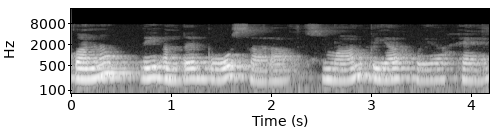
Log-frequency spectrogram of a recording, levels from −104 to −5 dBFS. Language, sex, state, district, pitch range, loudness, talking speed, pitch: Punjabi, female, Punjab, Pathankot, 195-220 Hz, -19 LUFS, 130 wpm, 205 Hz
